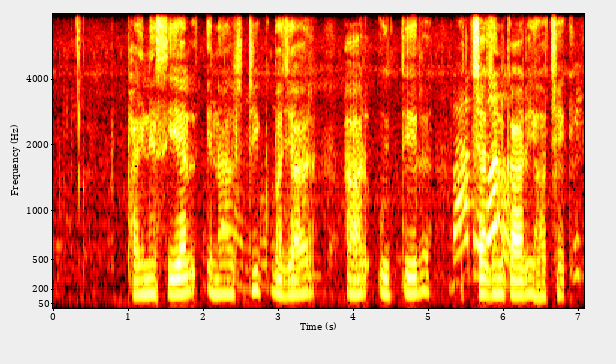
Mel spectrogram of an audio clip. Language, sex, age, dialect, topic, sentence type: Magahi, male, 25-30, Northeastern/Surjapuri, banking, statement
